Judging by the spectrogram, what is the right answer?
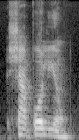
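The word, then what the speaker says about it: Champollion: लेकिन फ्रांस में अलग तरीके से शब्दों का उच्चारण होता है, तो इसका हिंदी में नाम भी आपको ऐसे लिखा हुआ मिलेगा, जा फ्रांसवा शैम्पोलियन, ऐसे इनका नाम में लिखा हुआ मिलता है।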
